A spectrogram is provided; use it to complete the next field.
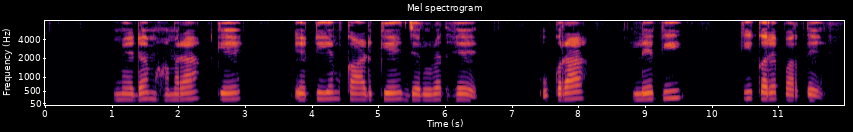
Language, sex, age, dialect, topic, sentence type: Magahi, female, 60-100, Southern, banking, question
